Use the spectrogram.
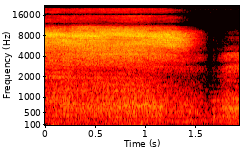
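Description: A person imitates an angry cat's hiss with one long, breathy, sustained exhale that stays steady and close, then fades out near the end.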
